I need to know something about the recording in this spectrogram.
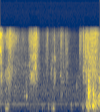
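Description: A few faint, short rustles in a quiet room, then a louder breath near the end as a man starts to speak.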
